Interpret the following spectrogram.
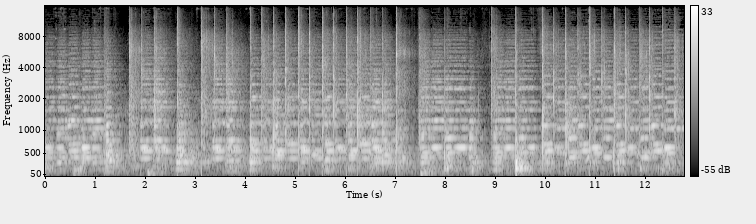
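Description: Accordion-led Bavarian folk dance music, with clusters of sharp slaps from a Schuhplattler dancer striking his thighs and shoe soles in time with the music.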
